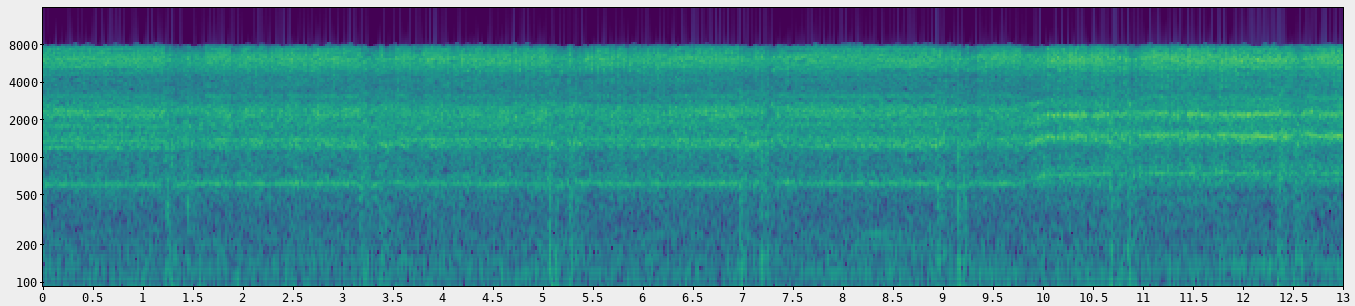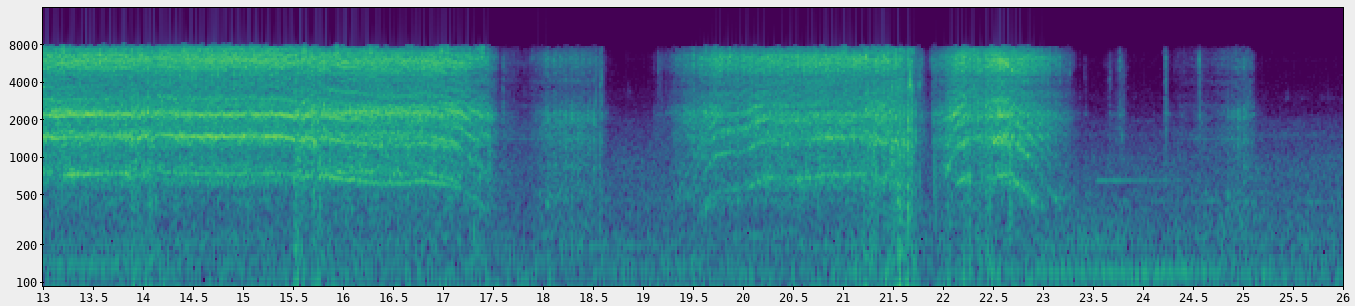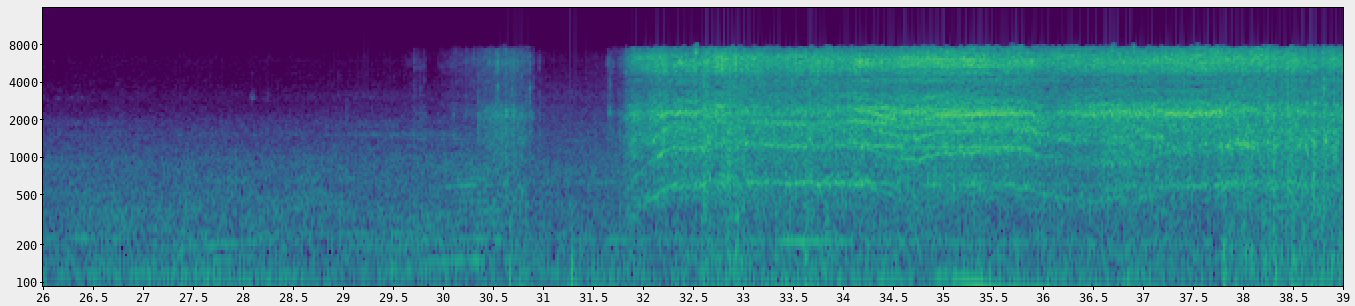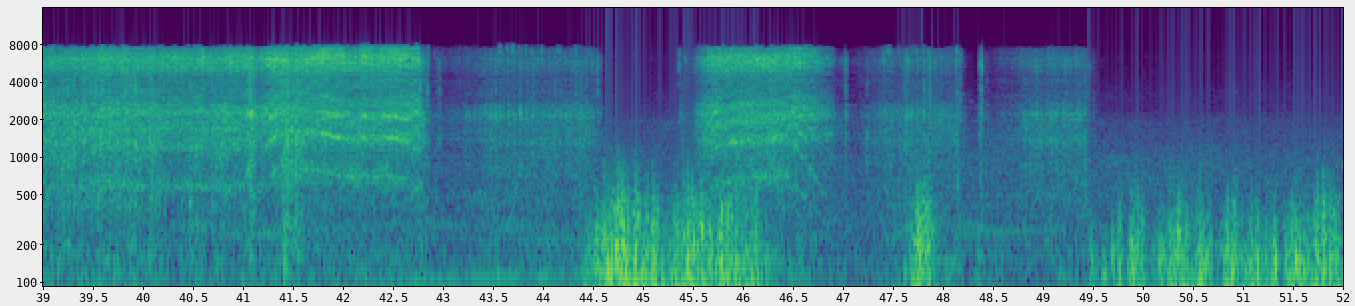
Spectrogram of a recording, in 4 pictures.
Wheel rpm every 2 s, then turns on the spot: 160, 160, 160, 160, 170, 190, 200, 200, 120, 50, 140, 60, 0, 0, 0, 20, 150, 150, 140, 150, 170, 80, 40, 60, 20, 0.
42-44 46-50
